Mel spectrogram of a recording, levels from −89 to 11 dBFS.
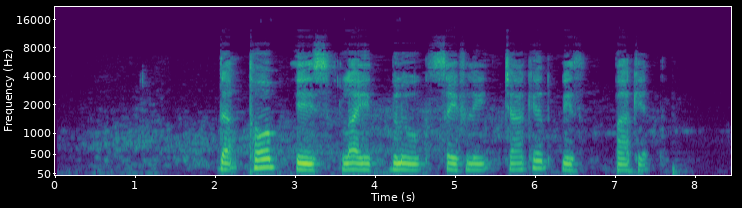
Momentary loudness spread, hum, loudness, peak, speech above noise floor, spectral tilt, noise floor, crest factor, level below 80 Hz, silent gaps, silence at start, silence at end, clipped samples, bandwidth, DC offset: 11 LU; none; -17 LUFS; -2 dBFS; 49 dB; -4.5 dB/octave; -66 dBFS; 18 dB; -54 dBFS; none; 2.05 s; 0.7 s; under 0.1%; 9.2 kHz; under 0.1%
